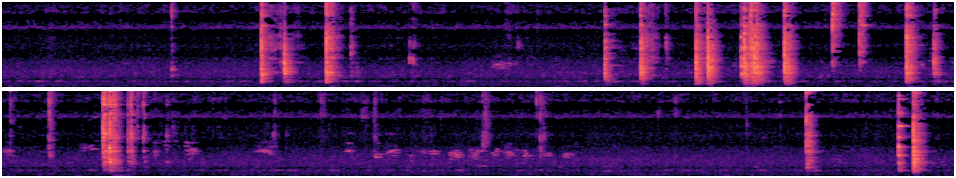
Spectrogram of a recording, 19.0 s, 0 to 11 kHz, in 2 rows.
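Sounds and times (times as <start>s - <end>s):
cutlery clinking on a plate: 6.0s - 9.5s, 10.5s - 11.0s, 18.5s - 18.8s.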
